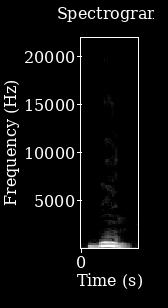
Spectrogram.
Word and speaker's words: bonne: এরপর দেখব 4 নম্বর পয়েন্টটি, যদি কোনো শব্দ ভাওয়েল ই দিয়ে শেষ হয় সেক্ষেত্রে শব্দটি সম্পূর্ণ উচ্চারণ হয় এবং শব্দগুলি স্ত্রীবাচক শব্দ হিসেবে ব্যবহৃত হয়।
